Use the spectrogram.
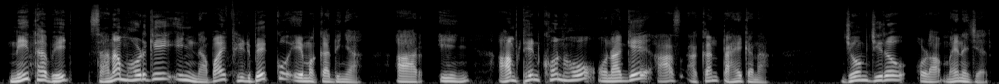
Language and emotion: Santali, surprised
